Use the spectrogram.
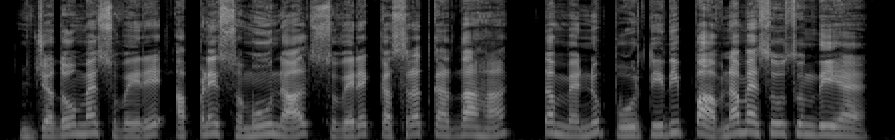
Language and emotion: Punjabi, happy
